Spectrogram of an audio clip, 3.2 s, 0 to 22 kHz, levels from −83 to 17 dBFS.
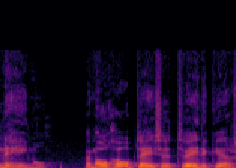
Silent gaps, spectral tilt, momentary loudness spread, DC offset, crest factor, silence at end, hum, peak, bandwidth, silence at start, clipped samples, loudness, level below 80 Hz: none; -7 dB/octave; 13 LU; under 0.1%; 16 dB; 0 s; none; -6 dBFS; 15.5 kHz; 0 s; under 0.1%; -23 LUFS; -46 dBFS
